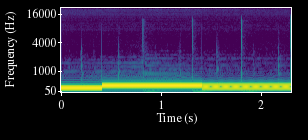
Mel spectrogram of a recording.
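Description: Two steady electronic tones a perfect fifth apart in a 3:2 ratio, held loud and clean over soft rhythmic percussion taps, with the pitch stepping up and back over a couple of seconds.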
